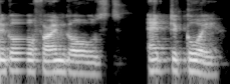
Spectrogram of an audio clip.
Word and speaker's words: Ed de Goey: I'm going to go for in goals, Ed de Goey. It's in the Rudd Gullet sort of vibe with that G.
